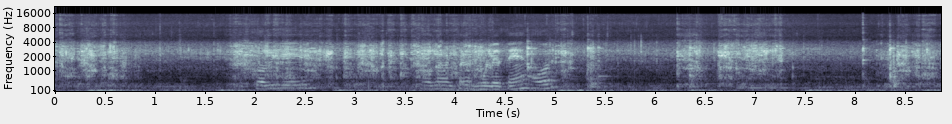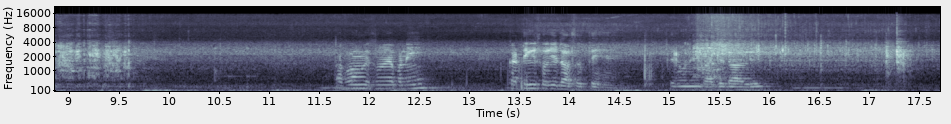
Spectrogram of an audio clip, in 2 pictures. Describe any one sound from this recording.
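A metal ladle scrapes against a pot while stirring.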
